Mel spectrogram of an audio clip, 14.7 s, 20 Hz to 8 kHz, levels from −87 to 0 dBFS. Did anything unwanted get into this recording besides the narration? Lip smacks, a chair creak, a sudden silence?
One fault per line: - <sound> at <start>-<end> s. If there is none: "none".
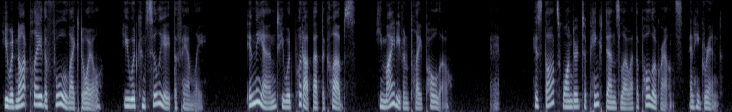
- laugh at 9.8-10.0 s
